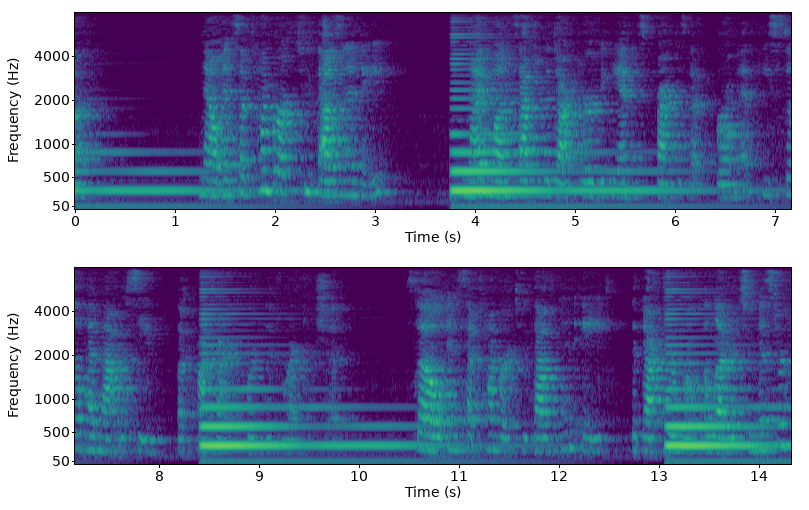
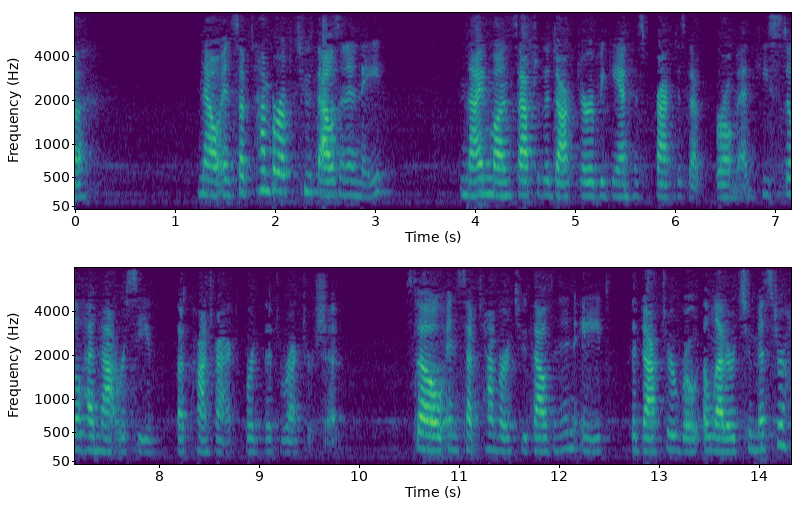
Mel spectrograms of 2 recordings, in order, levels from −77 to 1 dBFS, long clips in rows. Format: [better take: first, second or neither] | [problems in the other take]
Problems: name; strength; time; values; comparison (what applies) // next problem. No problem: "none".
second | background sound (Acoustic guitar); 5 dB above the speech // room echo; dies away in 0.7 s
